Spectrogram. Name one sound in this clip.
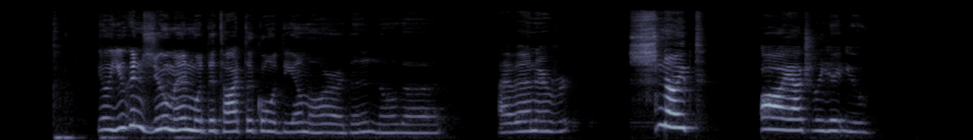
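A girl talks with animation close to a microphone.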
